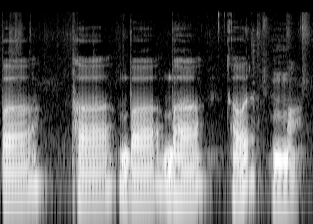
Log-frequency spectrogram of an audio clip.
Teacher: ओष्ठा। यानी कि जब आप दोनों ओष्ठ को सटाकर बोलिएगा तभी आप बोल सकते हैं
